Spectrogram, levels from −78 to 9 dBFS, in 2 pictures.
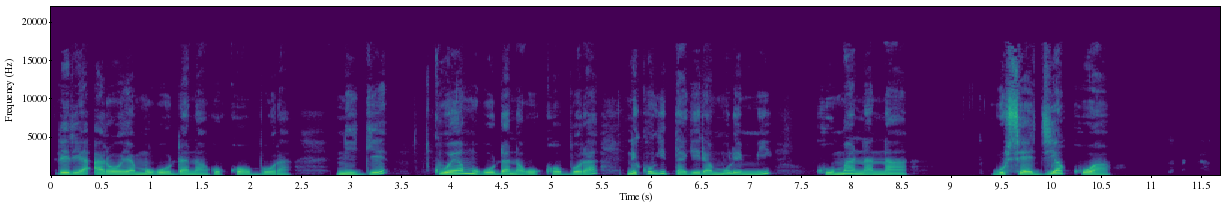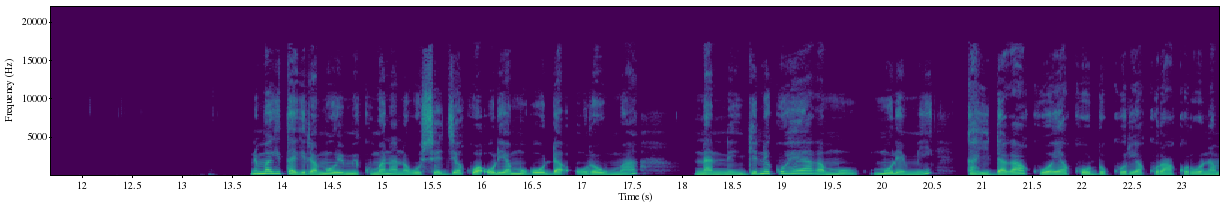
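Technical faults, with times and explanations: No technical faults can be heard in this speech clip. Nothing in the audio calls for a time or an explanation.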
